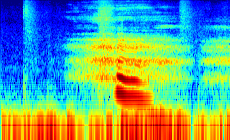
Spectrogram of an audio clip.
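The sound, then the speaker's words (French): A performer voices a sleepy, drawn-out yawn, a breathy sound that swells into a voiced tone in the middle and then trails off, with soft breaths around it. “arrive en bâillant, tout endormi.”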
